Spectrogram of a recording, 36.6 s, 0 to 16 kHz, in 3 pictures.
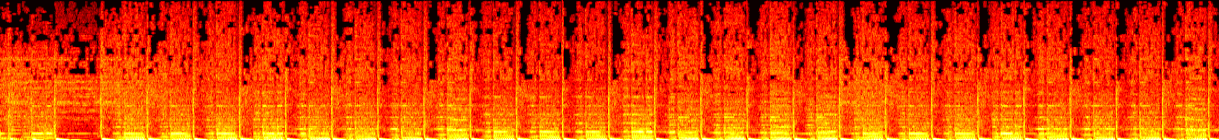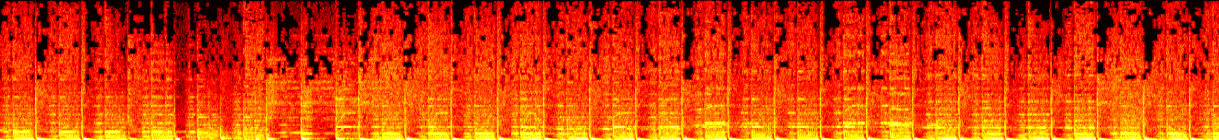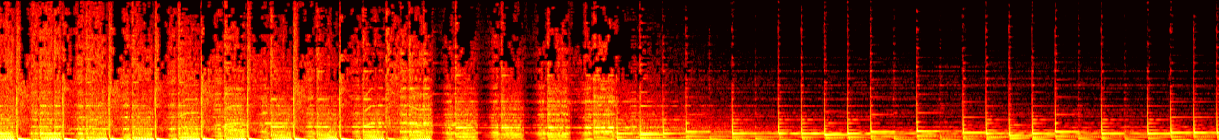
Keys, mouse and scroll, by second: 0.0-1.4 typing, 1.4 Return, 3.5 Return, 3.8 shift+5, 4.4 Return, 5.7-10.9 typing, 13.2-14.4 typing, 15.7 click, 17.6 click, 19.7 click, 20.4 click, 21.3-24.6 drag, 29.8-34.6 ctrl+alt+drag, 35.2 ctrl+d.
